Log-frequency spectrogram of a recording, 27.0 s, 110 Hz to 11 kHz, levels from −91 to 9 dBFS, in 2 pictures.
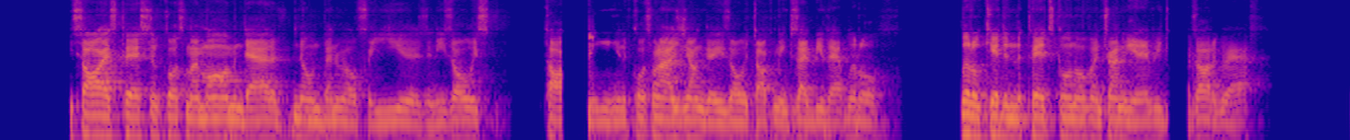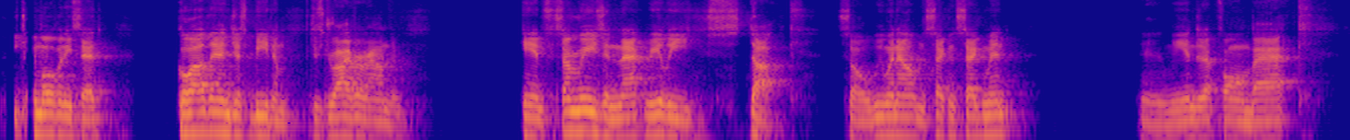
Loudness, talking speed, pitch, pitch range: -28 LUFS, 200 wpm, 110 Hz, 100-120 Hz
